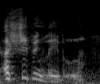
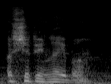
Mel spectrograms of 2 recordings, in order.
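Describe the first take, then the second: First: The voice sounds fairly alert and energetic. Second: The voice sounds tired and low in energy.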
